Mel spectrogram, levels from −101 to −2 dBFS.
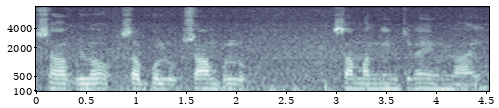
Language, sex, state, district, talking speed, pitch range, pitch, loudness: Telugu, male, Telangana, Mahabubabad, 80 wpm, 135-140 Hz, 140 Hz, -17 LUFS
